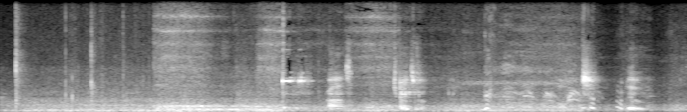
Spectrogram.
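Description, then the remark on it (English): Rumbling interior noise of a moving Orange Line metro train, with metallic clinks and squeals, steady low rattle, and muffled voices and brief announcements in the background. “That's real audio from the because Orange I Line.”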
